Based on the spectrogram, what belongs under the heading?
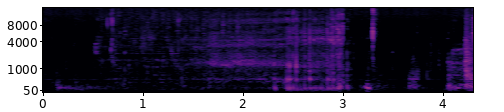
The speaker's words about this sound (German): Ich finde, dieses kochende Wasser gehört dazu, aber zur Soundkulisse.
